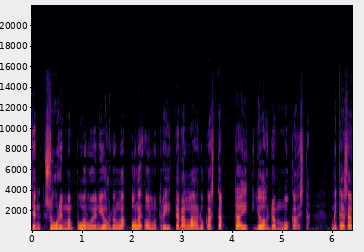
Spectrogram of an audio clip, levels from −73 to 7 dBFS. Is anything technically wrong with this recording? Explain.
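Yes. A corrupt frame decoded occurs twice in this speech: from 1.49 to 1.55 s, between "suurimman puolueen" and "ole ollut riittävän", spanning a few frames and peaking around -25 dBFS, and again from 3.72 to 3.74 s, just after "ole ollut riittävän", about two frames peaking near -30 dBFS. Flipped bits made the decoder misread gains and codes, so it placed energy at the wrong frequencies, heard as a short chirp, squeak, blip or burst of noise. Lost-packet concealment would instead produce muffled or repeated sound.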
